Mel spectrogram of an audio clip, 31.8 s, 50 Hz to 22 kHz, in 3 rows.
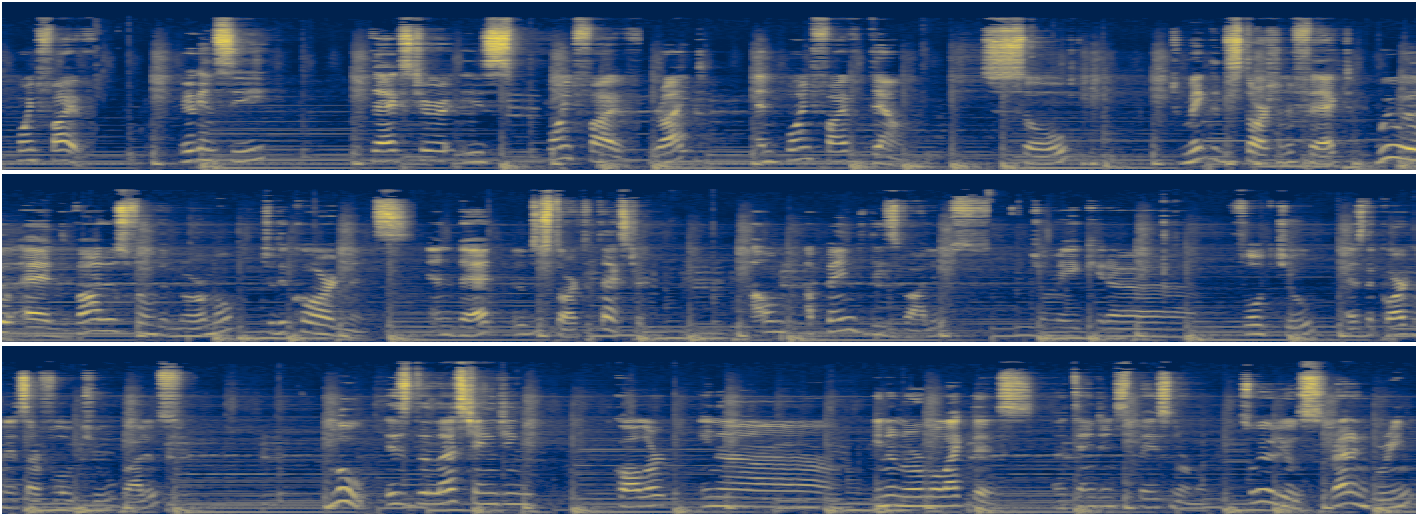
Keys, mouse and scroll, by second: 0.2-1.0 typing, 7.7 click, 8.0 Delete, 12.3 click, 16.4 click, 17.9-19.2 typing, 19.3 Return, 22.8 click, 25.2 click.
